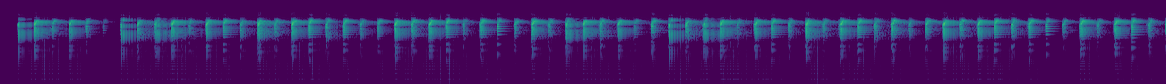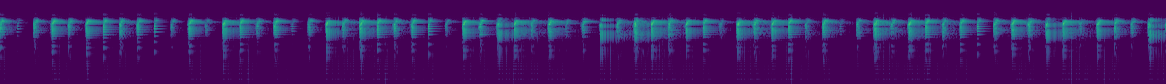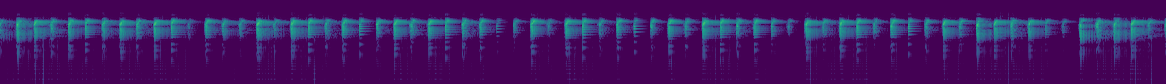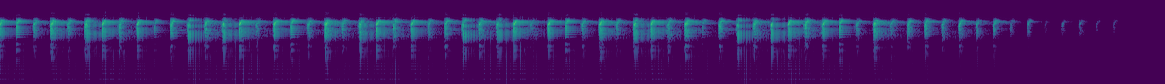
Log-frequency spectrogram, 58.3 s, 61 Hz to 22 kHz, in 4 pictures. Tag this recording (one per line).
synth
techno
elektro
electro
ambient
bpm-140
new
modern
